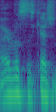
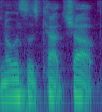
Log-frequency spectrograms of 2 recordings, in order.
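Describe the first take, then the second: First: "ketchup" with an unstressed, swallowed second syllable; everyday ketchup. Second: "catchup" as CAT-chop, softer; catchup with open vowels. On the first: Stating what everyone says, "ketchup" as KETCH-up. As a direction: say "ketchup" as KETCH-up, end reduced. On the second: Rejecting the odd form, "catchup" as CAT-chop. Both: Shown as a demonstration.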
